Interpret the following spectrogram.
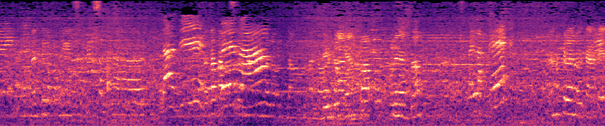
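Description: Children's voices chattering, with a woman talking; a high, wavering child's voice stands out about three seconds in.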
